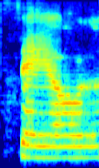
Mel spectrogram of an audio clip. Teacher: we end the word with our tongue at the top of our mouth bending backwards getting ready to come out but we don't let it come out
